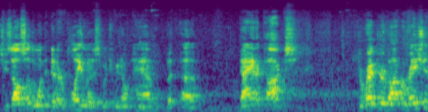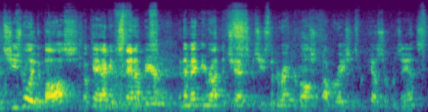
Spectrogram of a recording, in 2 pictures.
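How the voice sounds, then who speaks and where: A man's high voice comes through with audible room echo and noticeable background noise. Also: ordinary pitch variation. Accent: East Texas. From East Texas. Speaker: music venue owner and developer. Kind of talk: community meeting presentation. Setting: public meeting with live audience. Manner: fast; animated.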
